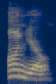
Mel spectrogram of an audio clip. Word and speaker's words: año: yo, Okay, now pronounce them together. on yo.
